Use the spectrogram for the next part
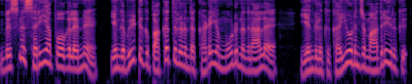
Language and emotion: Tamil, sad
